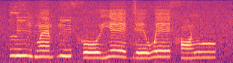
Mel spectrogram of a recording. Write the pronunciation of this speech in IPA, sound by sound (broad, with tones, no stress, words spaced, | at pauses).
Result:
lĩ˦ ɡʷɛ̃˧ ɓĩ˦hoː˨ jeː˦˨ɡeː˨weː˦ hɔ̃˧lu˦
